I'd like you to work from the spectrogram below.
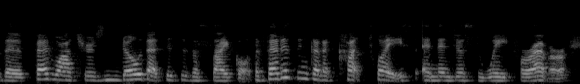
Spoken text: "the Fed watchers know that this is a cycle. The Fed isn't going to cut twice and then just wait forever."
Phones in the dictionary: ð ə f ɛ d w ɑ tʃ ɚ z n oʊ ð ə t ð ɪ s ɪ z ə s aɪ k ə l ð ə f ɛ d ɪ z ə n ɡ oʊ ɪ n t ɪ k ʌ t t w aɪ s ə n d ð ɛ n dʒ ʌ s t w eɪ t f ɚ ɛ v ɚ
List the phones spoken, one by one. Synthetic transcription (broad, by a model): ð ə f ɛ d w ɑ tʃ ɚ z n oʊ ð ə t ð ɪ s ɪ z ə s aɪ k l ð ə f ɛ d ɪ z ə n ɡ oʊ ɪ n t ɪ k ʌ t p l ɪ s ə n ð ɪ n dʒ ʌ s t w eɪ t f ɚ ɛ v ɚ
